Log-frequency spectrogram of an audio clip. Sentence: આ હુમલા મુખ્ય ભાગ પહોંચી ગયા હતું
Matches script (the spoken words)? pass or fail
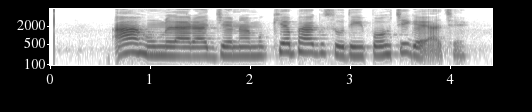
fail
